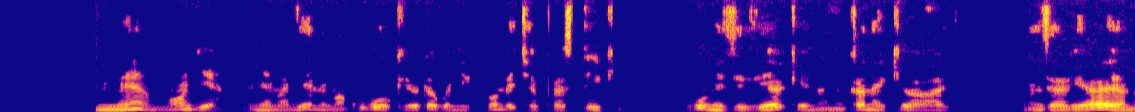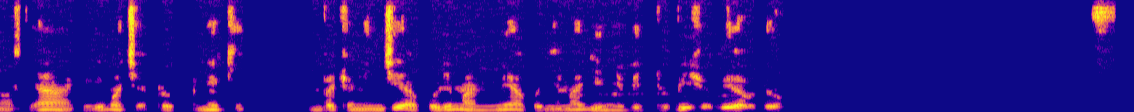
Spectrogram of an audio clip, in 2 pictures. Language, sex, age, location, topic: Swahili, male, 18-24, Dar es Salaam, agriculture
